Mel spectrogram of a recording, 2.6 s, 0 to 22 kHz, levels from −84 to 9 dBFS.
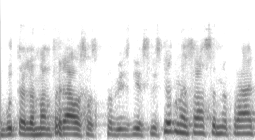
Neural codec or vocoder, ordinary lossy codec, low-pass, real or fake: codec, 24 kHz, 3 kbps, HILCodec; Opus, 24 kbps; 10.8 kHz; fake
